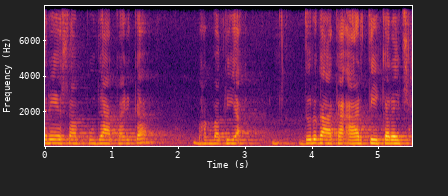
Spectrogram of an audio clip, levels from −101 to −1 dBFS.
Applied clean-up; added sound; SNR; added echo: none; none; none; none.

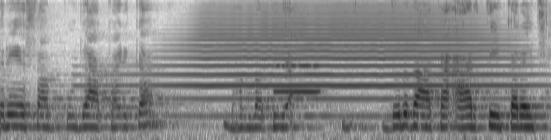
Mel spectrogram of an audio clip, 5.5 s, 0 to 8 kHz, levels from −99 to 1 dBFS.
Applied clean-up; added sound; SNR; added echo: none; Trumpet + Wind instrument, woodwind instrument; 4 dB; none.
